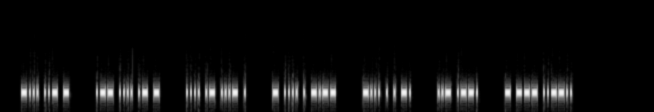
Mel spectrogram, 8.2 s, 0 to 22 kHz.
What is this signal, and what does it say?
Morse code, heard as a keyed tone, about 52 wpm, 700 Hz. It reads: BUT WHAT HAVE THEY BEEN UP TO?
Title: 2x Word-Spacing - Sentences from Top 100 Words - 50wpm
